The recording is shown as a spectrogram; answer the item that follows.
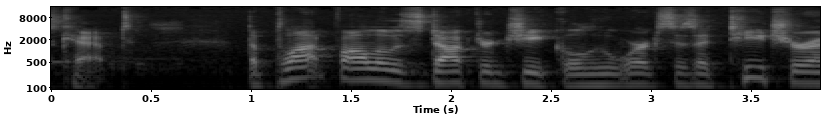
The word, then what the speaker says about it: Jekyll: louis stevenson stated that the name is actually pronounced jekyll and not jekyll the film stars dennis dimarn and julia stratton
